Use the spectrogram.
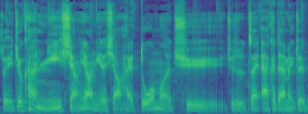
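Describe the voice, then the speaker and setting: Music plays in the background as a man with a very deep, low voice speaks amid audible room echo. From Chinese-speaking, moved to US in 3rd grade. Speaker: podcast co-host. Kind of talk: casual chat.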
